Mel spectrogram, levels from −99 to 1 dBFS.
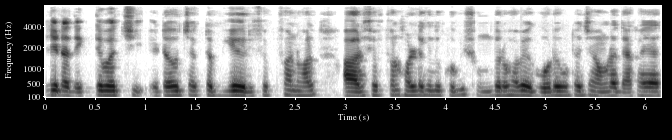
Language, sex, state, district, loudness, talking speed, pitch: Bengali, male, West Bengal, Kolkata, -19 LUFS, 235 wpm, 150 Hz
